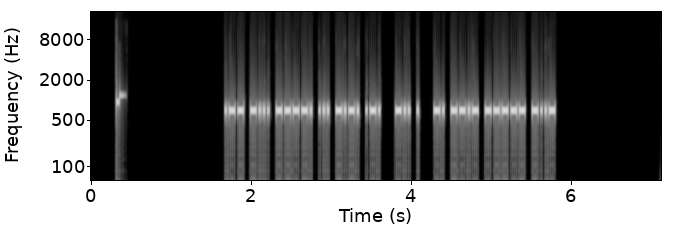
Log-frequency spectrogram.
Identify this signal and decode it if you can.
Morse code, heard as a keyed tone, about 42 wpm, 700 Hz. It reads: WB9SCR DE NQ0X
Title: USA Callsign DE Callsign 45wpm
